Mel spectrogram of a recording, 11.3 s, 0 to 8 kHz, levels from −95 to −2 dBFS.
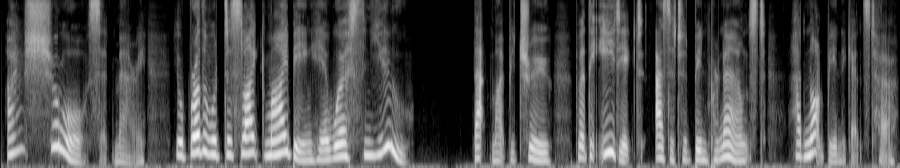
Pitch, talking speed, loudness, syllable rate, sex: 210 Hz, 170 wpm, -20 LUFS, 4.6 syllables/s, female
